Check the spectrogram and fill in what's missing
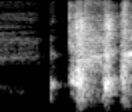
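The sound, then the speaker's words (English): A short catch of breath, then a loud sneeze that bursts out in a few rapid, breathy blasts. No one speaks. “I'm about to sneeze.”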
